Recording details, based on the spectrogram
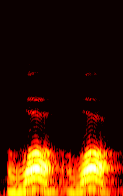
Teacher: kalau huruf ghin tidak usah ngorok seperti huruf kha. Dia lebih halus bacanya.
